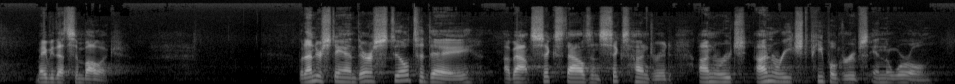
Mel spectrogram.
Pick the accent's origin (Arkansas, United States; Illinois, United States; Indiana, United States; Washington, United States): Indiana, United States; I grew up in Indiana, which is, I guess, the belt buckle of the Bible Belt, lots of churches, lots of influence of the church.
